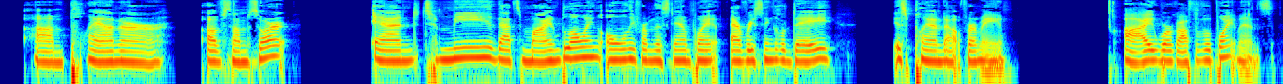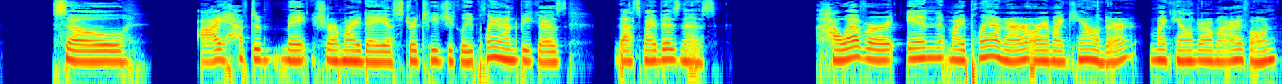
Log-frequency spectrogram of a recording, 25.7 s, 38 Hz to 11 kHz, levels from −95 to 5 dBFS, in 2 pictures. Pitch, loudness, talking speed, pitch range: 185 Hz, -18 LUFS, 130 wpm, 175-200 Hz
